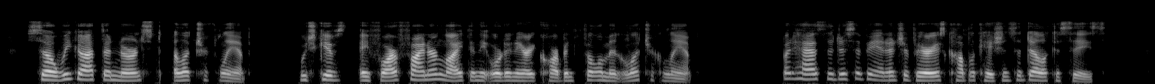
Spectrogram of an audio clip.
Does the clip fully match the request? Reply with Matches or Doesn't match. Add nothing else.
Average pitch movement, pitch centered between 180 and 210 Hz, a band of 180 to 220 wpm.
Doesn't match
